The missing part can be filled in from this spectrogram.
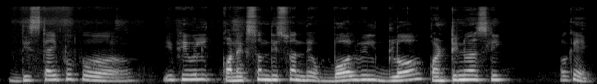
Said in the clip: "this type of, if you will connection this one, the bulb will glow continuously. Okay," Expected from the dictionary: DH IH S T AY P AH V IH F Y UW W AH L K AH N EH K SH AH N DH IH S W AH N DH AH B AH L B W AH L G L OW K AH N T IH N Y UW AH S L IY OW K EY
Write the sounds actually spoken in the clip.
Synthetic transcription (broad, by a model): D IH S T AY P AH P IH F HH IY W AH L K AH N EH K S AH N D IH S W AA N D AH B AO L W AH L G L OW K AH N T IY N Y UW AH S L IY OW K EY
